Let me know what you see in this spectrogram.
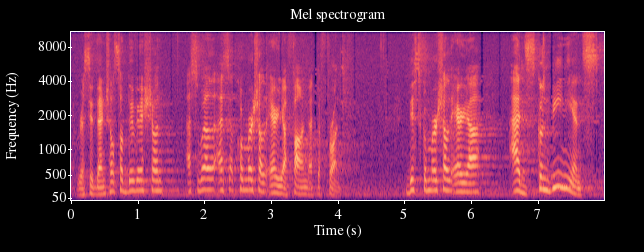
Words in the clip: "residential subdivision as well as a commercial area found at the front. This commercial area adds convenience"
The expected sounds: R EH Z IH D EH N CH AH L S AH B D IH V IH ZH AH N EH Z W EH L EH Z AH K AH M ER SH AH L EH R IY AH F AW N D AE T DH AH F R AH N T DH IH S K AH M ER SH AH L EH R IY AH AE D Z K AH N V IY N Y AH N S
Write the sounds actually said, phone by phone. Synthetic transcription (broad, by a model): R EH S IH D EH N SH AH L S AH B D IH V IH SH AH N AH S W EH L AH S AH K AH M ER SH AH L EH R IY AH F AW N D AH T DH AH F R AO N T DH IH S K AH M ER SH AH L EH R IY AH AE D S K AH N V IY N Y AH N S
